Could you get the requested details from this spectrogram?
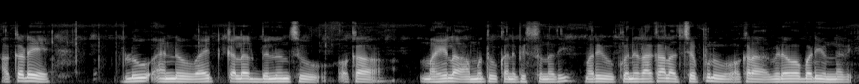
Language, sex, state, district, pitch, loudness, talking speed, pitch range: Telugu, male, Telangana, Mahabubabad, 130 Hz, -16 LUFS, 120 wpm, 125-135 Hz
